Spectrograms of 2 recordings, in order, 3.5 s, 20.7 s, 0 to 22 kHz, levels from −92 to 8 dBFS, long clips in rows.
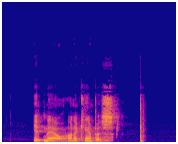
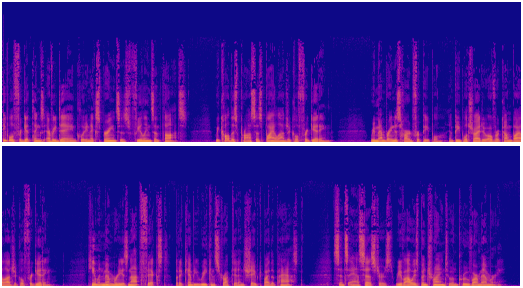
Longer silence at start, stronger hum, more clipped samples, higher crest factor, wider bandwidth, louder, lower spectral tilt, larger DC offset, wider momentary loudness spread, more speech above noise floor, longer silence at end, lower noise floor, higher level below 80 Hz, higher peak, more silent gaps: first, 0.65 s vs 0 s; neither; neither; about the same, 16 dB vs 18 dB; second, 9.4 kHz vs 16 kHz; first, -16 LUFS vs -26 LUFS; second, -3.5 dB/octave vs -6 dB/octave; neither; about the same, 12 LU vs 12 LU; first, 63 dB vs 34 dB; first, 0.65 s vs 0.35 s; first, -78 dBFS vs -59 dBFS; second, -56 dBFS vs -50 dBFS; first, -2 dBFS vs -8 dBFS; neither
